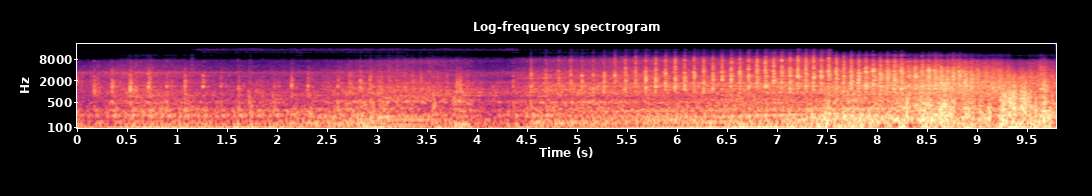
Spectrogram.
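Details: 2016 Ram pickup driving, heard through an open window: a steady rapid ticking over the engine with road and wind noise behind it, from an exhaust manifold leak that is getting worse and is going in for repair.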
